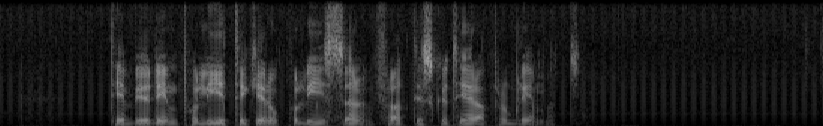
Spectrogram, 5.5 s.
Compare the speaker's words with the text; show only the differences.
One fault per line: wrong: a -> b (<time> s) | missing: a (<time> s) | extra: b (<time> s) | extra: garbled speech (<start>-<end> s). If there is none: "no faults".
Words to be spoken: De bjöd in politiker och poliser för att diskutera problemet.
no faults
